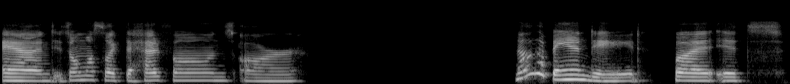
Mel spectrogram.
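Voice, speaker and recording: A woman's voice: fairly low pitch, expressive, extremely slow, pauses often, clear, resonant tone. A woman giving a psychic reading, musing aloud and often repeating words as she searches for what comes through. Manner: hesitant, repeats words while searching for images. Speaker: psychic reader. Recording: dull lo-fi recording.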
